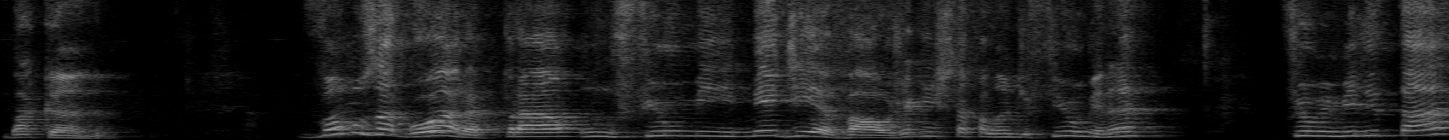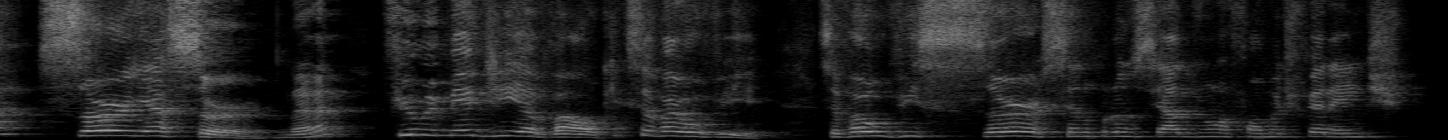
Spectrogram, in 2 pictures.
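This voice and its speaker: Brazilian man, language teacher, patient explanations, warm mellow voice, echoey room. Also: very high-pitched, expressive, moderate pace. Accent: Brazilian Portuguese. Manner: patient, explanatory, checks in often with short questions. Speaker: English teacher. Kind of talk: online language lesson.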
